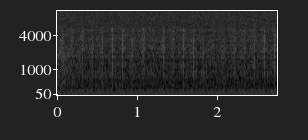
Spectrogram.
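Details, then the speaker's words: Fender '68 Deluxe Reverb amp, bridge pickup, volume 4, no attenuation: faint regular ticking about four times a second over steady mains hum, the tremolo circuit bleeding through; mic may barely pick it up. "it's like in the room i still hear that ticking but i don't know how well this mic picks it up"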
